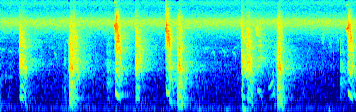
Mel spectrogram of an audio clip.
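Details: Langurs in trees in Barnawapara forest give harsh, coughing alarm barks in quick irregular bursts at a danger the observers cannot see, suspected leopard, wild dog or python; the alarm later eases as the threat moves away.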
